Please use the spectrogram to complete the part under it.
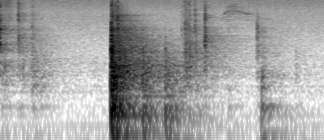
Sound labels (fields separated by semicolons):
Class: door; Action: closing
